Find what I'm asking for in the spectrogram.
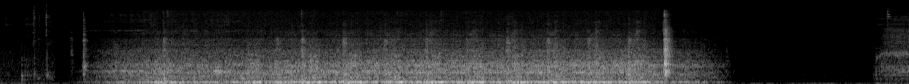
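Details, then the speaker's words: Alba 1A shaper after ram slide bolts and adjusters reset and slide oil applied to the firm ram; motor spins up to a steady, even ram-stroke thump about two per second, then coasts down. Normal running. "after a further dowsing of slide oil on the ram it began to ease when the motor got a hold of it"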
